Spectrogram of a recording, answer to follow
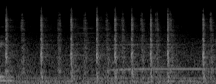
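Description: Antique stock ticker tape machine clicking in a quick regular rhythm, about seven clicks a second, as its printing mechanism steps with each pulse from a hand-tapped sending key; the tapping rate sets the machine's speed.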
